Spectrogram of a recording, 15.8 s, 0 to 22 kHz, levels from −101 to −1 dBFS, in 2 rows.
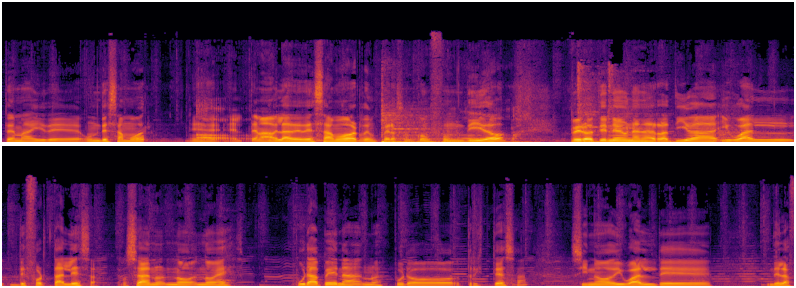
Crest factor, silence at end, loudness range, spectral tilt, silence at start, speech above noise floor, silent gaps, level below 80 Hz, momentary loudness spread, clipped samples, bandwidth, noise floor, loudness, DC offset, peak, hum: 20 dB; 0 s; 6 LU; -5 dB/octave; 0.05 s; 28 dB; none; -40 dBFS; 13 LU; under 0.1%; 17 kHz; -52 dBFS; -24 LUFS; under 0.1%; -4 dBFS; none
